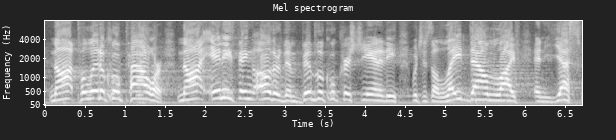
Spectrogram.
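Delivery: high, loud full-force sermon voice; fiery preaching. Acted. Preacher urging the church to wake up, full force. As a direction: preach it hard to the whole room.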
